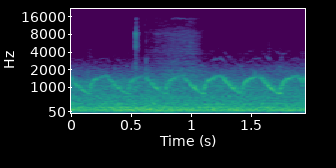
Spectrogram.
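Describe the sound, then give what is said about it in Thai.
An ambulance siren wails in quick, repeating rise-and-fall sweeps, holding steady and fairly loud over a low rumble of road traffic, with no one speaking. “อ่ามีรถพยาบาล”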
